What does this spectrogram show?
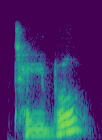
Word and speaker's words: table: Table. Okay. Nos acordamos que cuando la palabra acaba en LE, la pronunciación es ul.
